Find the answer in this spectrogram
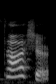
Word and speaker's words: Tatia: right the way english everyone in english is pronouncing but my mom decided that she's going to say it's tasha right so right it's it's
